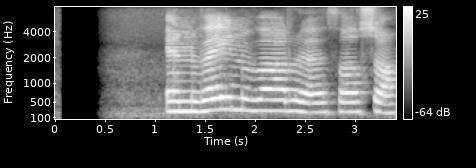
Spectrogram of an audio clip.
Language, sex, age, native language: Icelandic, male, 10, Icelandic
